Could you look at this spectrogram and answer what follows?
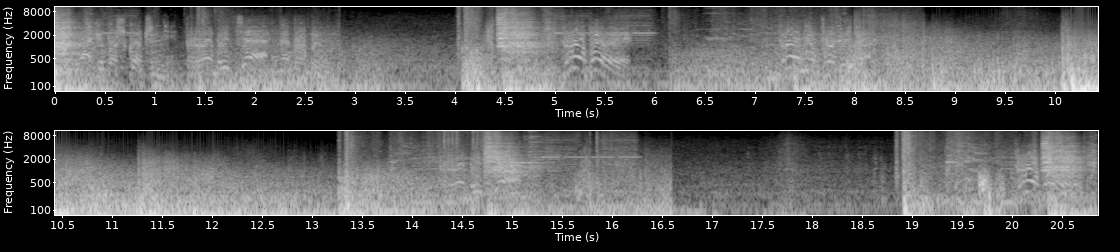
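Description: Tank cannon shots and shell hits from World of Tanks with an AMX Foch B tank destroyer, several heavy booming blasts with crashing impacts spaced through the clip, mixed with game effects and someone talking over them.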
